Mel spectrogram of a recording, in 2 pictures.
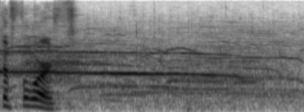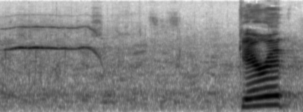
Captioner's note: attendees cheering; attendees applauding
